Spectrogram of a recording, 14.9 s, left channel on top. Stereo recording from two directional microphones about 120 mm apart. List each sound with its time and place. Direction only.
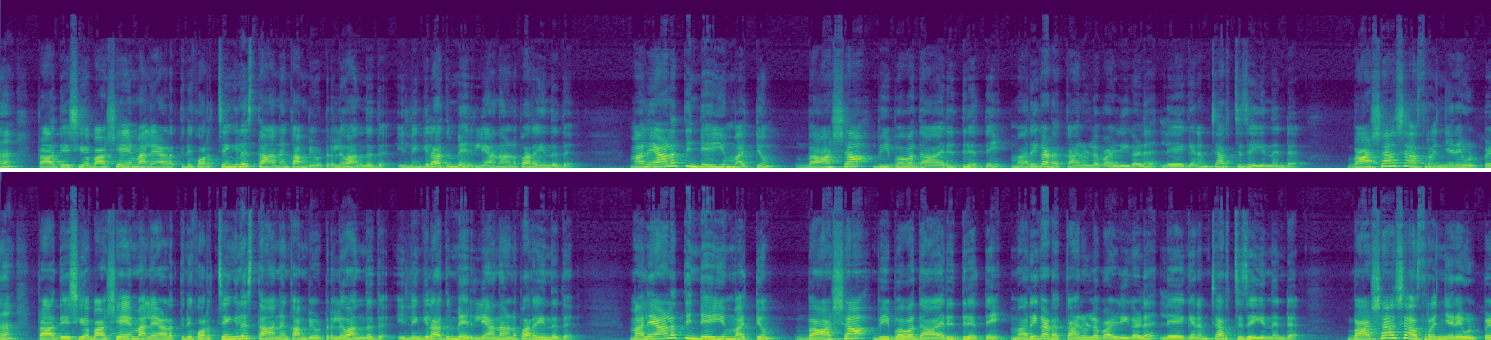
0.0 s a woman's voice: 30° right (ahead or behind)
